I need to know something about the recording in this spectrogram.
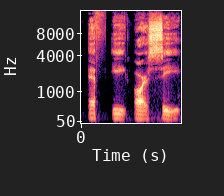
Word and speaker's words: FERC: Commission which an abbreviation is all caps f-e-r-c and it's pronounced ferc and the American Institute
